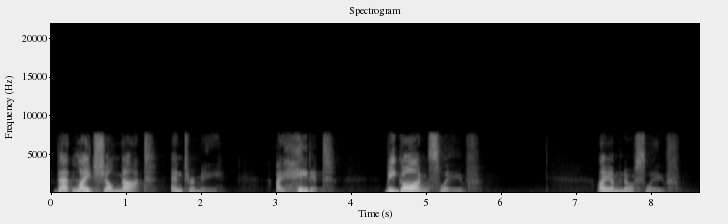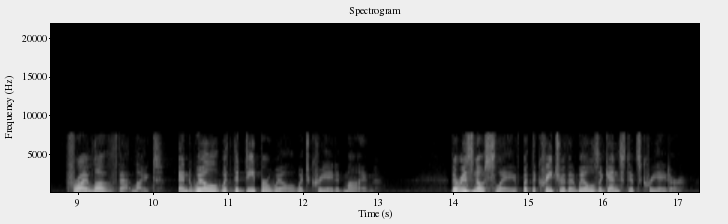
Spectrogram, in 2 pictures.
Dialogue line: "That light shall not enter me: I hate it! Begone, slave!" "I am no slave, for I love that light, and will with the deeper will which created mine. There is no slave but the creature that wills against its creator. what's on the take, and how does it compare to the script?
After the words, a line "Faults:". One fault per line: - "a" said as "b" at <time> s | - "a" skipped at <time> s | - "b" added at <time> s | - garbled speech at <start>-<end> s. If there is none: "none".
"That light shall not enter me: I hate it! Begone, slave!" "I am no slave, for I love that light, and will with the deeper will which created mine. There is no slave but the creature that wills against its creator.
Faults:
none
